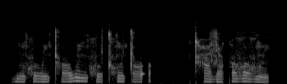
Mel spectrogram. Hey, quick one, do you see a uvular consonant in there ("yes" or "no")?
yes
